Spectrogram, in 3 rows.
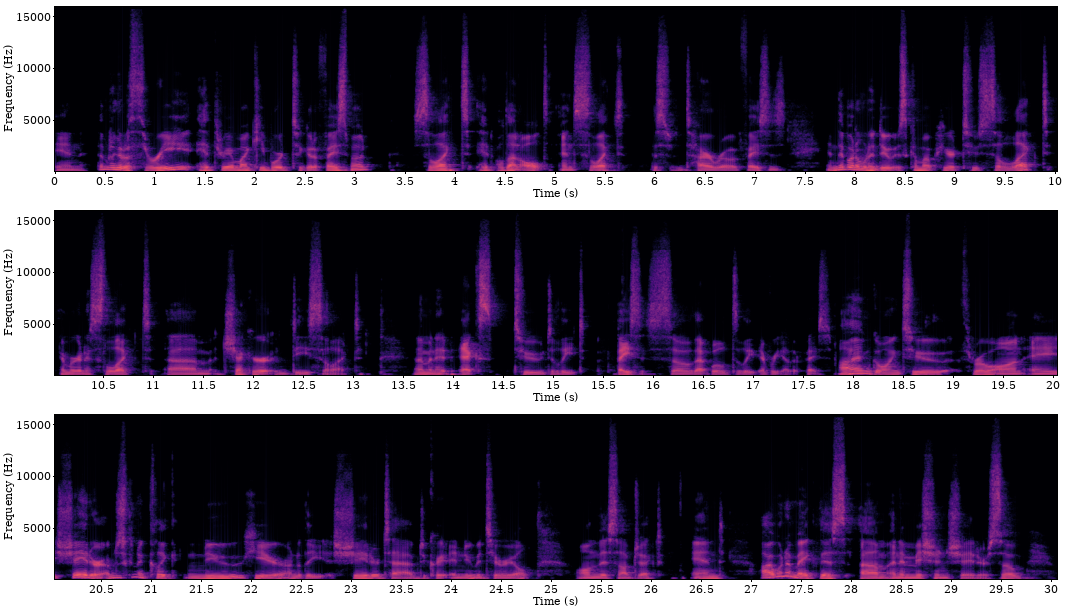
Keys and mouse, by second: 0.3 3, 3.1 click, 6.2 middle click, 6.8 click, 7.4 click, 9.2-12.2 drag, 12.7 middle click, 13.7 x, 17.6 Tab, 20.9 click, 24.8 middle click.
